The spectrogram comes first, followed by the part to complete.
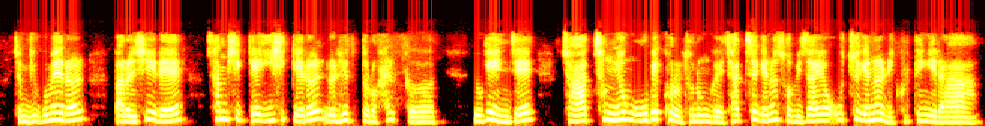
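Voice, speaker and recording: A middle-aged woman reads from a business book and coaches on it. She is a lively storyteller who acts out the lines she quotes. Her voice comes through a dull, dry, lo-fi recording. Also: medium pitch, no room sound. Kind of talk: reading aloud and lecturing on a book.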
